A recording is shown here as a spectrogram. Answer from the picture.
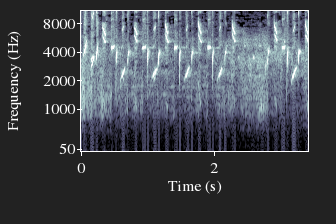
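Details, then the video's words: Quick, continuous twittering of a European goldfinch at Oued Zhour, Skikda: high chirps and short slurred notes follow one another several times a second, tinkling and lively. "تغريد حسون واد الزهور سكيكدة"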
